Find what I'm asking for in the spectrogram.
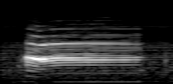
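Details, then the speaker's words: Toy penguin water-jet boat pump motor, once rusted solid, powered through a temporarily soldered replacement wire held on the battery terminal: a thin, steady high whine starts abruptly and cuts after a second. Motor running properly. "I'm just holding directly onto the battery terminal can you hear it it's working"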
